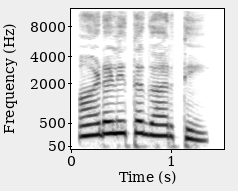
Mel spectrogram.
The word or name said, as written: ಆಡಳಿತಗಾರ್ತಿ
